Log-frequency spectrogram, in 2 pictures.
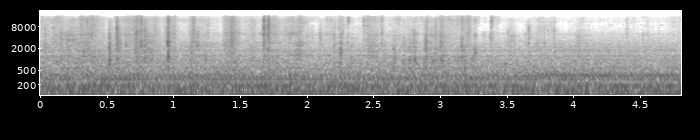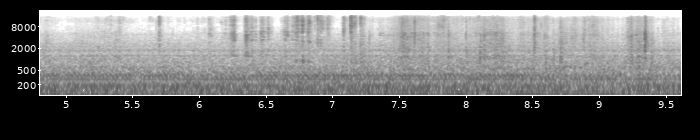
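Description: Close-up chewing of a sandwich on a bread roll, with scattered small clicks of biting and mouth noise, over a steady low hum in a car's cabin.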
